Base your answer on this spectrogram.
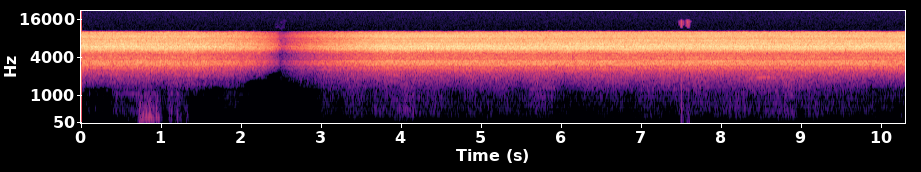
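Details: A cicada, a flying insect usually heard in trees, sings a loud, powerful, steady high buzzing drone that carries on almost without a break.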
